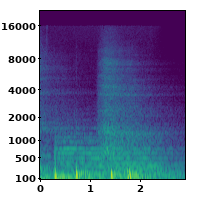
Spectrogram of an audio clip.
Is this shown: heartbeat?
yes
